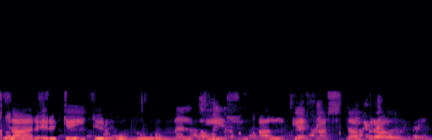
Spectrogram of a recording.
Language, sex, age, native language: Icelandic, female, 50-59, Icelandic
